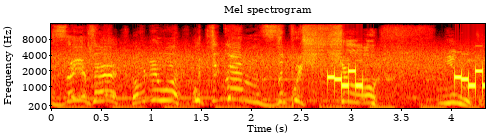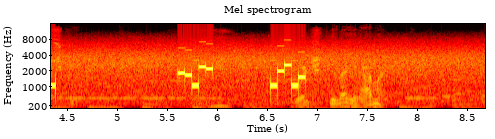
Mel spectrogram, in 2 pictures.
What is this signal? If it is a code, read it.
Five-tone selective call (ZVEI), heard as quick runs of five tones, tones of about 70 ms. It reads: 54181 54181 76109 18815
